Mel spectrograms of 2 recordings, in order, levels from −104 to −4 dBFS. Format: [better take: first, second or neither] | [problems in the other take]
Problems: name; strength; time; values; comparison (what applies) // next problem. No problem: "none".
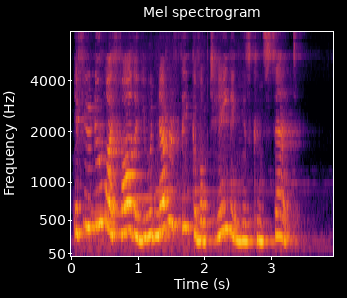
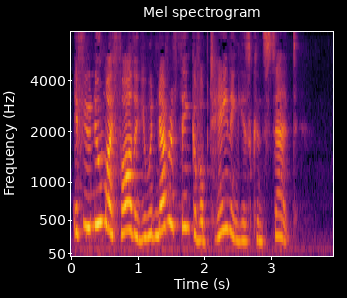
second | noise reduction (neural separator model SepFormer DNS4)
